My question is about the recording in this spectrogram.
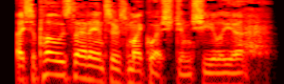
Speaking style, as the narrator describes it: I said with a frustrated sigh

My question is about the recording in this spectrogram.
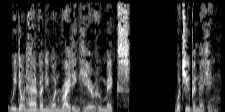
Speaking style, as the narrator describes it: explained dryly

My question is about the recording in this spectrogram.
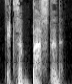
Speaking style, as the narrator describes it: he said quietly

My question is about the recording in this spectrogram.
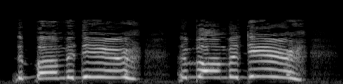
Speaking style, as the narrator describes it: Dobbs cried

